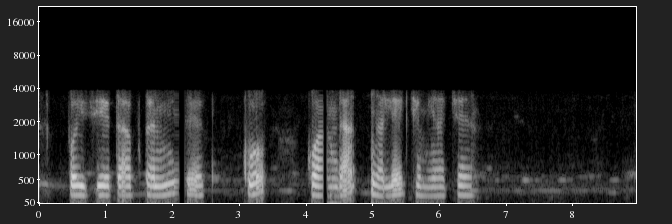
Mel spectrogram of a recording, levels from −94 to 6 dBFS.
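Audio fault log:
throughout: G.723.1 codec. The speech is squeezed into a narrow phone band, roughly 300 Hz to 3.7 kHz, and sounds muffled and hoarse with smeared consonants. That fits heavy coding at around 6.3 kbit/s, where the slow-updating voice model can't keep up.
2.03–2.21 s and 4.19–4.49 s: VoIP packet loss concealed by the speech codec. About 150 ms, then 120 ms, of audio drop out, which fits five and then four lost 30 ms frames. The decoder stretches the last sound into a buzzy tone or coloured noise that fades, and the voice stays weak briefly afterwards.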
